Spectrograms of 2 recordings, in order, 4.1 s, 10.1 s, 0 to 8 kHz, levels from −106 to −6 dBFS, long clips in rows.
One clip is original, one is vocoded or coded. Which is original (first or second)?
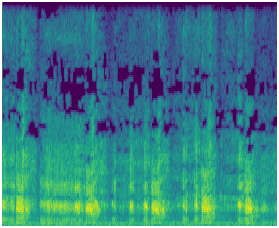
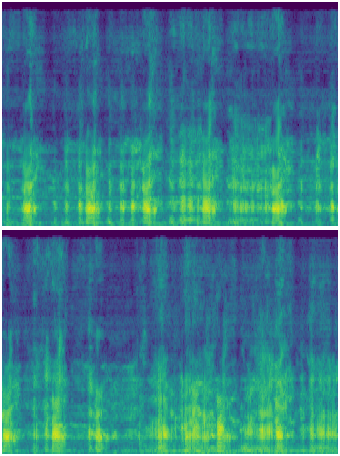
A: first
